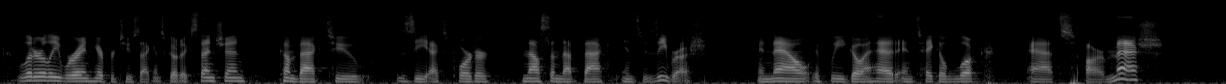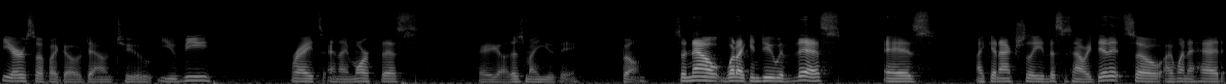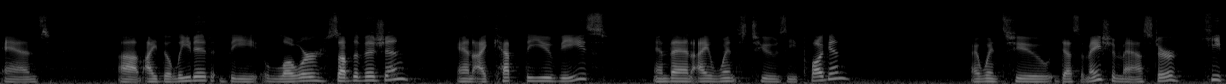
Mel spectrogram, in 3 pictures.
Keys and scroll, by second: 22.0 d, 23.1 shift+f.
